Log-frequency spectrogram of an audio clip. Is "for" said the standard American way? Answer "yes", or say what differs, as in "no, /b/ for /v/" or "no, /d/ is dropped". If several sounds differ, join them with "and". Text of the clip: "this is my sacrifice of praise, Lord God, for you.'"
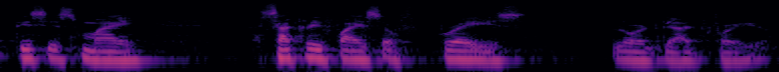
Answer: yes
